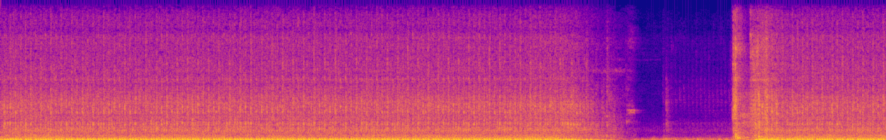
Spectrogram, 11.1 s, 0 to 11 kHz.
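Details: 1976 Volkswagen Westfalia bus, air-cooled type 4 engine, tuned with synced dual Weber 40 IDF carbs, around test drive: steady regular low chuff at idle, a short dip, then back to an even beat; healthy idle.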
